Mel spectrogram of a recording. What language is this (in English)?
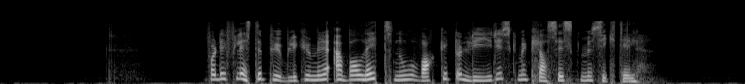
Norwegian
